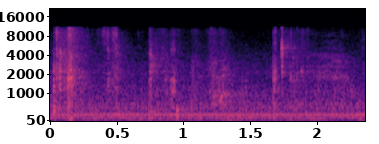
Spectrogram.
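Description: Tarot cards being handled: a few light clicks and rustles of card stock, over a faint steady hum.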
